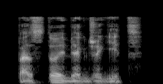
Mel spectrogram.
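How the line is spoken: Calm. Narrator (Russian): сказал он спокойно

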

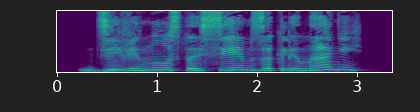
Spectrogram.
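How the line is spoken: Horrified chorus of students. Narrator (Russian): С ужасом хором воскликнули студентки

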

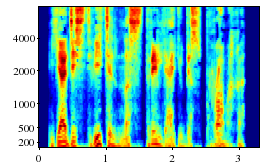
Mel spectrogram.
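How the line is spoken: Through gritted teeth. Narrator (Russian): процедила она

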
